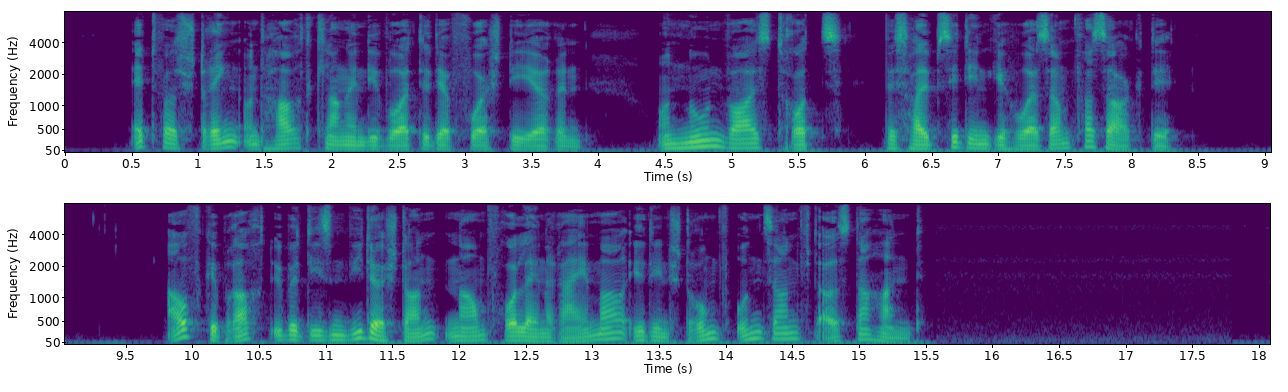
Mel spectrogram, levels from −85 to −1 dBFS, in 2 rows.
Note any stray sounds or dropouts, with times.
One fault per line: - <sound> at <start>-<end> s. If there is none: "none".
none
